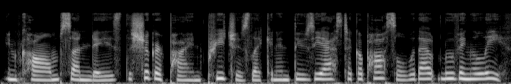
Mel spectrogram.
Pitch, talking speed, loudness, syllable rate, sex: 230 Hz, 190 wpm, -17 LUFS, 5.1 syllables/s, female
